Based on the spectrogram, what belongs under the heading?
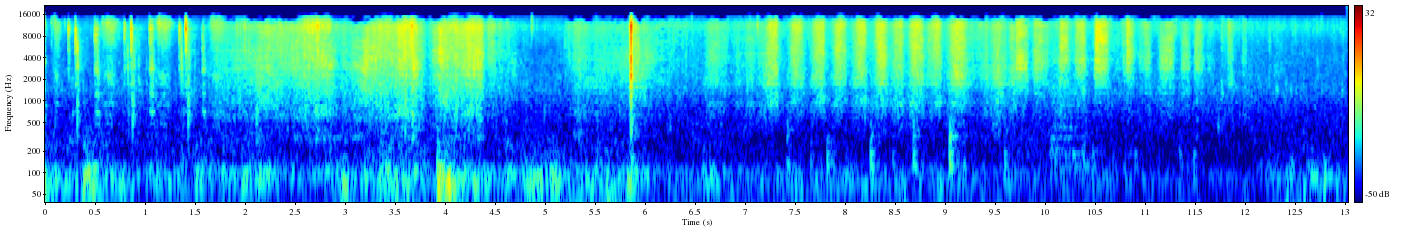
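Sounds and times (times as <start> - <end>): paper towel rubbing: 0.6 - 4.6, 6.6 - 11.8.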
